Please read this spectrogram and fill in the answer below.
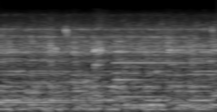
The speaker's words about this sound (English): We created a water fountain that looks just like an ordinary water fountain, except that it's designed with a new technology. When your lips touch the water, it completes a circuit and triggers pre-recorded audio.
